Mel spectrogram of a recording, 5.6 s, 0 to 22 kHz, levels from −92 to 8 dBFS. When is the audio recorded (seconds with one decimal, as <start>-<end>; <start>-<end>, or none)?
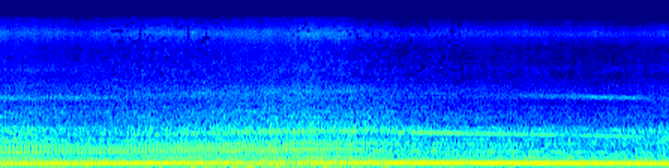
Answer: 0.9-1.9; 2.4-3.9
